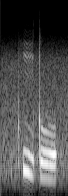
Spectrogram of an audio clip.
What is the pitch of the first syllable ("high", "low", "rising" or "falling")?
falling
